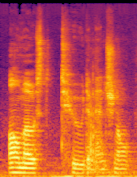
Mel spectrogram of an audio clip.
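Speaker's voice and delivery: normal talking voice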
